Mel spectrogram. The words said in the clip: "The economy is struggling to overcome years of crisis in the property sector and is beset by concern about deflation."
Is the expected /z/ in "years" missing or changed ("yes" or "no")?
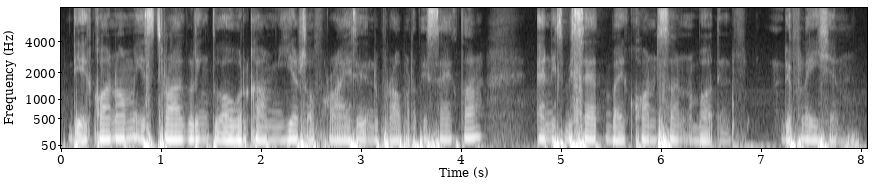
yes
